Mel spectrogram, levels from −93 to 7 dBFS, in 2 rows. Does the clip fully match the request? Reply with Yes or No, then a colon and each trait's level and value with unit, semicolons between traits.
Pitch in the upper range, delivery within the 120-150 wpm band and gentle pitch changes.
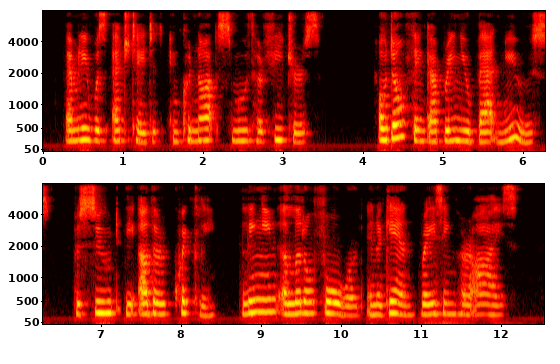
Yes: high, 225 Hz; average, 145 wpm; narrow, 2.3 semitones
